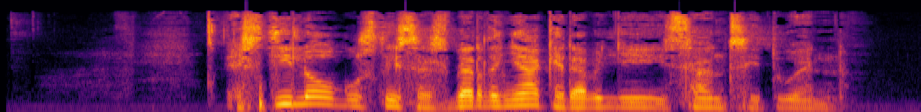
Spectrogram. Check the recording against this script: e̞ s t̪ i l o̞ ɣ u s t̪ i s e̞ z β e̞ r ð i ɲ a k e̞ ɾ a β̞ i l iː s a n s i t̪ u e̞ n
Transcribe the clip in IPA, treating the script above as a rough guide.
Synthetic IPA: e̞ s t̪ i l o̞ ɣ u s t̪ i s e̞ z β e̞ ɾ ð i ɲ a k e̞ ɾ a β̞ i ʎ iː s a n s i t̪ u e̞ n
